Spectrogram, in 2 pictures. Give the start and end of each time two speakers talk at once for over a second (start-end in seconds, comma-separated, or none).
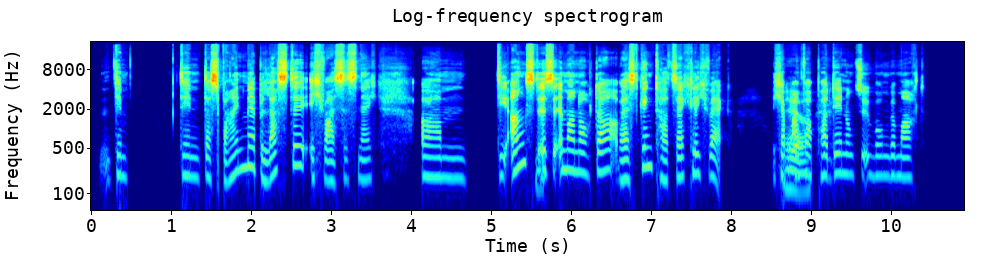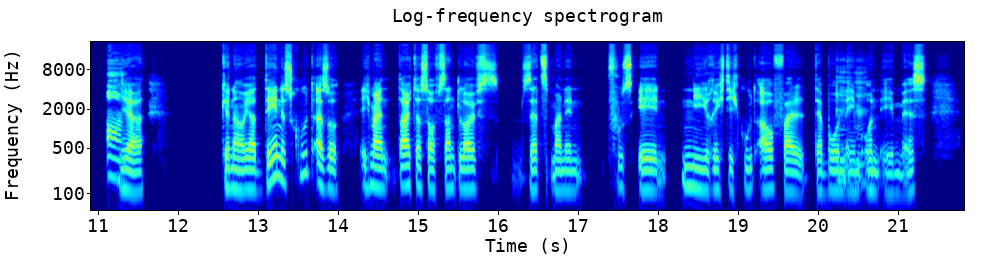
none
